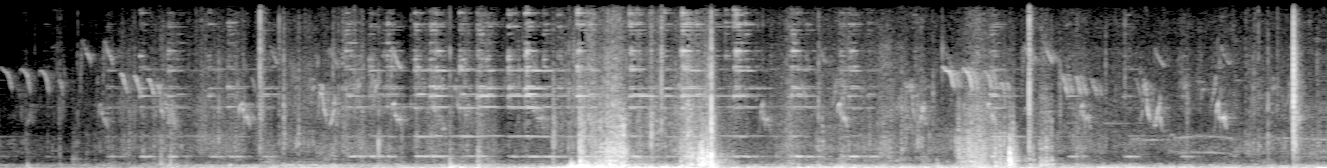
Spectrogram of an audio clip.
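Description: A thick rug being handled, shaken and laid down on the ground, heard as rustling, flapping noise that is loudest about four to five seconds in, with a shorter burst later. Small chirping calls run through the background.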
